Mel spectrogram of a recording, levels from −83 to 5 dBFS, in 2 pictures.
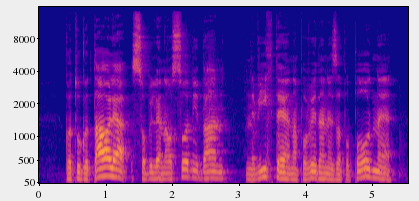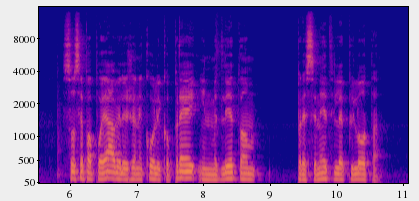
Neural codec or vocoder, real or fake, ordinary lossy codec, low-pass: vocoder, 44.1 kHz, 128 mel bands every 256 samples, BigVGAN v2; fake; MP3, 96 kbps; 14.4 kHz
